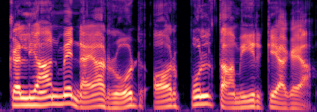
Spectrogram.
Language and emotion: Urdu, neutral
